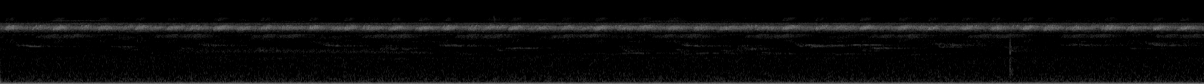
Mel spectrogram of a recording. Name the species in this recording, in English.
Hauxwell's Thrush, Buff-throated Woodcreeper, Fasciated Antshrike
